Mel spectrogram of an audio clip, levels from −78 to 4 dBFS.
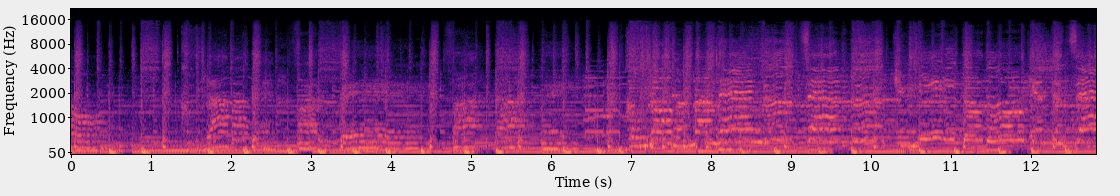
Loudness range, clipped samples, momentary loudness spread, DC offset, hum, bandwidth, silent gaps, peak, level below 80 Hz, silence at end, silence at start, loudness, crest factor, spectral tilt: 3 LU; under 0.1%; 5 LU; under 0.1%; none; 16 kHz; none; -8 dBFS; -28 dBFS; 0 s; 0 s; -23 LUFS; 14 dB; -5 dB/octave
